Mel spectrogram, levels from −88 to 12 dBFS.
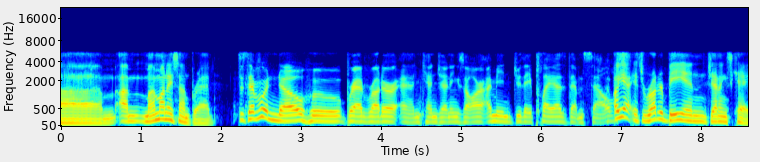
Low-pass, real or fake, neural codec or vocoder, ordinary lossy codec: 5.4 kHz; real; none; AAC, 48 kbps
